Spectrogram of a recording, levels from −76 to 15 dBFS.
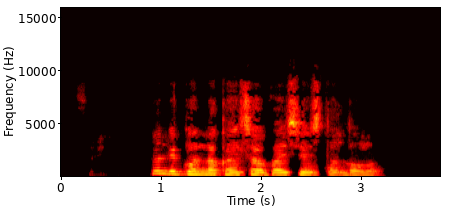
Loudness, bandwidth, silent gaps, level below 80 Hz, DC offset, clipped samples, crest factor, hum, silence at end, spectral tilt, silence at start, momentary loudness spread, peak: -17 LUFS; 9.6 kHz; none; -66 dBFS; under 0.1%; under 0.1%; 18 dB; none; 0.6 s; -4 dB/octave; 0.9 s; 10 LU; -2 dBFS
